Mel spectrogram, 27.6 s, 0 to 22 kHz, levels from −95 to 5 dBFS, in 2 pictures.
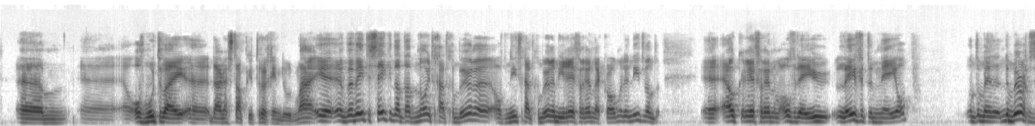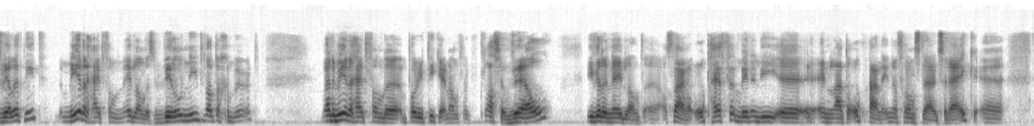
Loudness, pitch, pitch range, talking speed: -24 LUFS, 150 Hz, 135-170 Hz, 190 wpm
